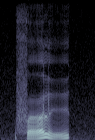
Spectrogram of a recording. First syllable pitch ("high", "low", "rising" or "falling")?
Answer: rising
